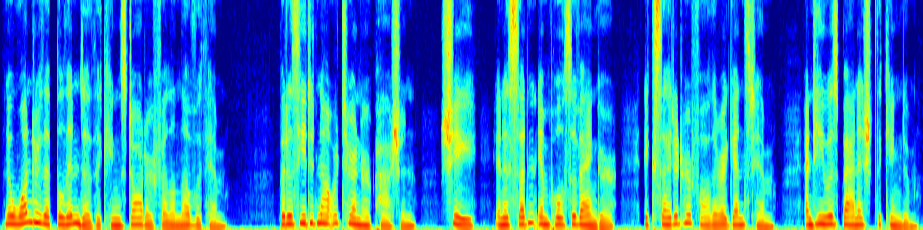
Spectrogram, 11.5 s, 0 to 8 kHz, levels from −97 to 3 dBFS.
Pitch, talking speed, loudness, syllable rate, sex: 230 Hz, 200 wpm, -18 LUFS, 5.7 syllables/s, female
